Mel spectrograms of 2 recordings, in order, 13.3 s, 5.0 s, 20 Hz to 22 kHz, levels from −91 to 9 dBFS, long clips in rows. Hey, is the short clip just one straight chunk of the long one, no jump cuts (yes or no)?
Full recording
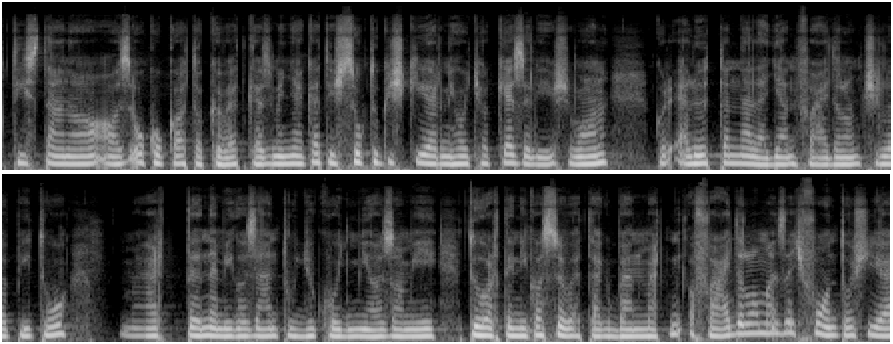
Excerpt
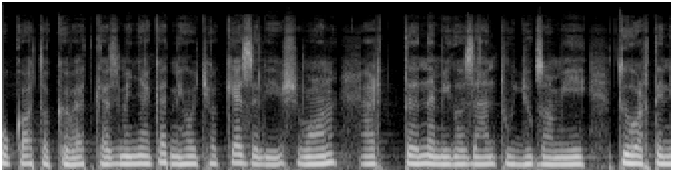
no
